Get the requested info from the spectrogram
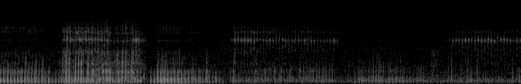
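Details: Purring house cat, a close, low vibrating rumble that swells in breathy pulses and then settles into a softer steady hum.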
